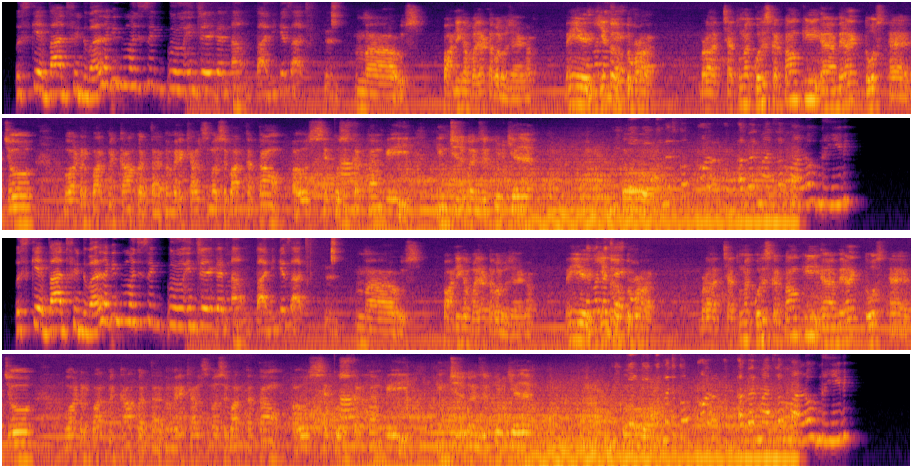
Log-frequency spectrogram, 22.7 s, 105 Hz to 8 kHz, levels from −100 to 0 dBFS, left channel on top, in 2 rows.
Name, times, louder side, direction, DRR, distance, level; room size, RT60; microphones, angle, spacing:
voice 1, 0.2-3.9 7.3-8.0 15.6-16.2 18.9-21.9, right 3 dB, 70° right, 0.7 m, -24 dB
sound 1, 2.3-21.3, right 2 dB, 30° right, 0.3 m, -26 dB
voice 2, 4.0-5.2 5.5-6.6 7.0-8.1 8.7-18.0 19.1-19.6, left 1 dB, 25° left, 0.8 m, -23 dB
4.8 x 2.1 x 3.8 m
head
